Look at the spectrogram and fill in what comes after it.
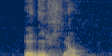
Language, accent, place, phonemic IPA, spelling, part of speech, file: French, France, Lyon, /e.di.fjɑ̃/, ædifiant, verb, LL-Q150 (fra)-ædifiant.wav
- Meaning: present participle of ædifier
